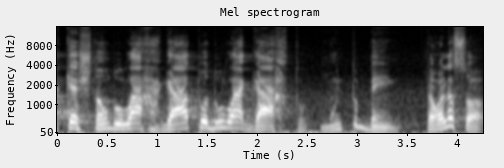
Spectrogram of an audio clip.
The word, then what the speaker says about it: lagarto: Não se fala largato, né? A pronúncia correta é lagarto.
